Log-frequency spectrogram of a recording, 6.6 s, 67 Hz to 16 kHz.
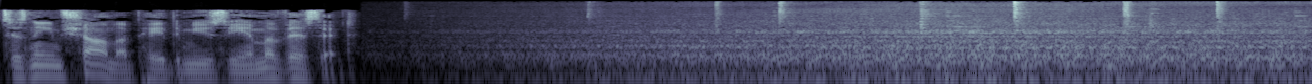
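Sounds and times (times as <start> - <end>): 
speech: 0.0 - 1.9
restored streamliner train rolling along the rails: 1.9 - 6.5
train wheels clicking over track joints: 2.9 - 6.5.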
